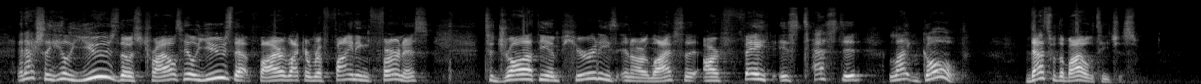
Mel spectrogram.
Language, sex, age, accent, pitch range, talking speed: English, male, 30-49, American, 170-230 Hz, 175 wpm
